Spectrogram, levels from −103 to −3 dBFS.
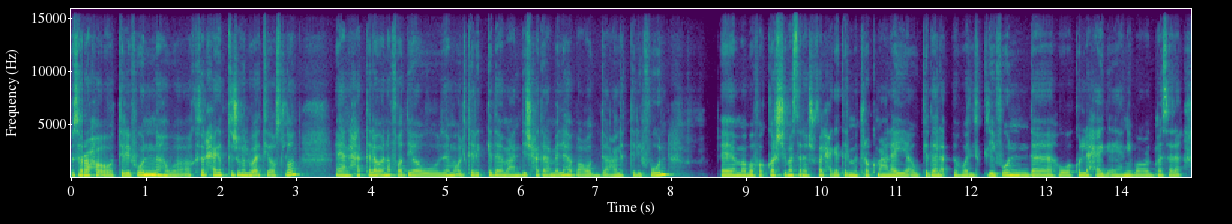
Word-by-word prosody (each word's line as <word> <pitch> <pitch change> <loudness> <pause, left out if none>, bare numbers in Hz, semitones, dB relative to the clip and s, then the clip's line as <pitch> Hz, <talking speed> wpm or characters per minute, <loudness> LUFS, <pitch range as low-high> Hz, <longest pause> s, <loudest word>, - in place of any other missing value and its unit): بصراحة 230 +2 +2
آه، - - 0
التليفون 210 +5 +6
هو 220 -3 +2
أكتر 235 +4 -3
حاجة 240 -1 +2
بتشغِل 240 -1 0
وقتي 245 +3 0
أصلًا، 245 +6 0 0.5
يعني 205 -2 +1
حتى 225 +3 -2
لو 220 -1 +3
أنا 225 +1 +3
فاضية 220 -1 -1
وزي 205 0 -1
ما 220 - +1
قُلت - - -5
لِك 220 -1 -3
كده 220 -1 0
ما 210 -1 -1
عنديش 200 +2 0
حاجة 225 0 -3
أعملها، 210 +3 +1
باقعد 210 -3 -4
على 195 0 -2
التليفون 220 +6 +1 0.7
آآ، 205 -1 +2
ما 205 0 +1
بافكّرش 215 +3 0
مثلًا 225 -1 +2
أشوف 205 +3 -3
الحاجات 215 0 -4
المتراكمة 205 -2 -1
عليَّ 200 +2 0
أو 100 - -3
كده، 205 - -1
لأ، 200 0 -3
هو 210 +1 -1
التليفون 205 +2 +1
ده 210 +1 -1
هو 105 - -3
كُلّ 215 - 0
حاجة، 195 -2 -2
يعني 195 +1 0
باقعد 205 0 -3
مثلًا 105 - -3
215 Hz, 185 wpm, -19 LUFS, 200-230 Hz, 0.7 s, التليفون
